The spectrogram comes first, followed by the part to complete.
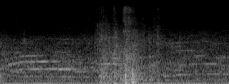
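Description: Chatter of voices in the background, with a short, loud, crunchy clatter about a second in.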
